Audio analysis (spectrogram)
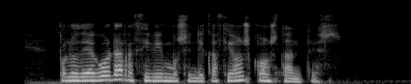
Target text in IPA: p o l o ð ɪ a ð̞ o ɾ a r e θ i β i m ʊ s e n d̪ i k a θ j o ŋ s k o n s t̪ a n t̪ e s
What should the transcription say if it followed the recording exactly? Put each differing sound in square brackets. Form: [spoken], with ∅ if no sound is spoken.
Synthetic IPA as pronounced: p o l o ð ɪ a [ɣ̞] o ɾ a r e θ i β i m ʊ s [i] n d̪ i k a θ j o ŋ s k o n s t̪ a n t̪ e s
